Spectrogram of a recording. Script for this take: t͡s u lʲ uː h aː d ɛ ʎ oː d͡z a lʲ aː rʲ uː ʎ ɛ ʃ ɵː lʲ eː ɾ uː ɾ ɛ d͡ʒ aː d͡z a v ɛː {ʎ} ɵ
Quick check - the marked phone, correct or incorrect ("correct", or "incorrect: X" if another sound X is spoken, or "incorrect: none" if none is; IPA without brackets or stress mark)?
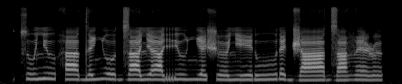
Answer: incorrect: ɭ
